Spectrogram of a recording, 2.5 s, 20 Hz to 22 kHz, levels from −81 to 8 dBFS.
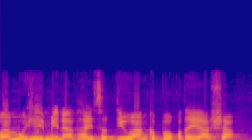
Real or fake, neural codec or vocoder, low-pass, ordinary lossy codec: real; none; 10.8 kHz; none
